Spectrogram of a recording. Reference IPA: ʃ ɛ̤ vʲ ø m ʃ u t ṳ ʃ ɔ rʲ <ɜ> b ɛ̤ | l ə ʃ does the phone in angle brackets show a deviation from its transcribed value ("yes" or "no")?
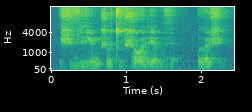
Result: no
